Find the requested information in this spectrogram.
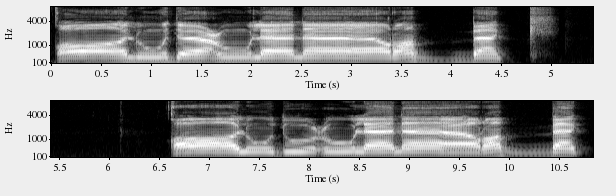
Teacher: when the letter dal is pronounced between two letters with dhamma, the lips should be relaxed without any O formation. But in the wrong version, we see that the lips maintaining their O shape from the previous letter, which means that dal has a hint of dhamma, which is of course a mistake. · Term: qalqalah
